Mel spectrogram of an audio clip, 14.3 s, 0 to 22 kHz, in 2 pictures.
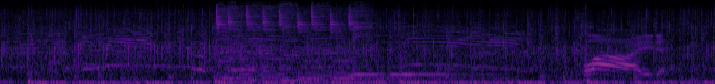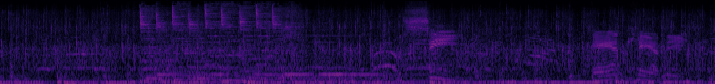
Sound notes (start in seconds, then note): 0.1 applause and cheering; 2.1 pinging sounds; 6.9 applause; 8.5 pinging sounds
